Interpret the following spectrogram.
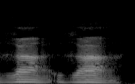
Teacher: It's like you're gargling. This sound doesn't exist in English.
